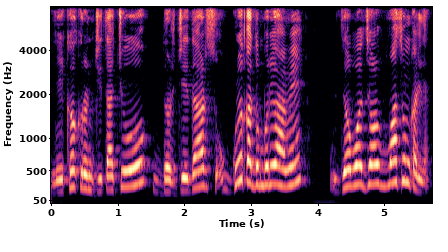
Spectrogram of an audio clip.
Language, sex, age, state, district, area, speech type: Goan Konkani, female, 60+, Goa, Canacona, rural, spontaneous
